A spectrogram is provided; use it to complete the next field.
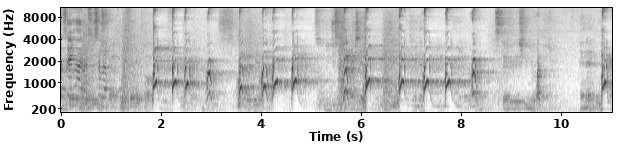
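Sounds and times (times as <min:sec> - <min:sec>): puppy yipping and barking: 0:01.8 - 0:08.6.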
